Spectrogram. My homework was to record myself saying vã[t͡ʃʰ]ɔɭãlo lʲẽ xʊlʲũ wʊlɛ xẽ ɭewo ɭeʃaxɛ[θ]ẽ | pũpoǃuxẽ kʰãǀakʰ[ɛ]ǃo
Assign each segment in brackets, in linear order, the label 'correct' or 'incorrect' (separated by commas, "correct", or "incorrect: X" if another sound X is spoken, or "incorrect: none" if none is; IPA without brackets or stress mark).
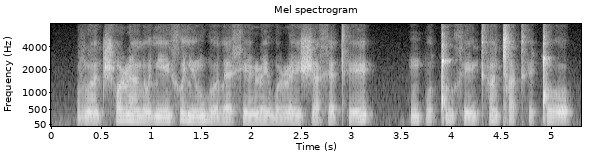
correct, incorrect: tʰ, incorrect: ɪ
